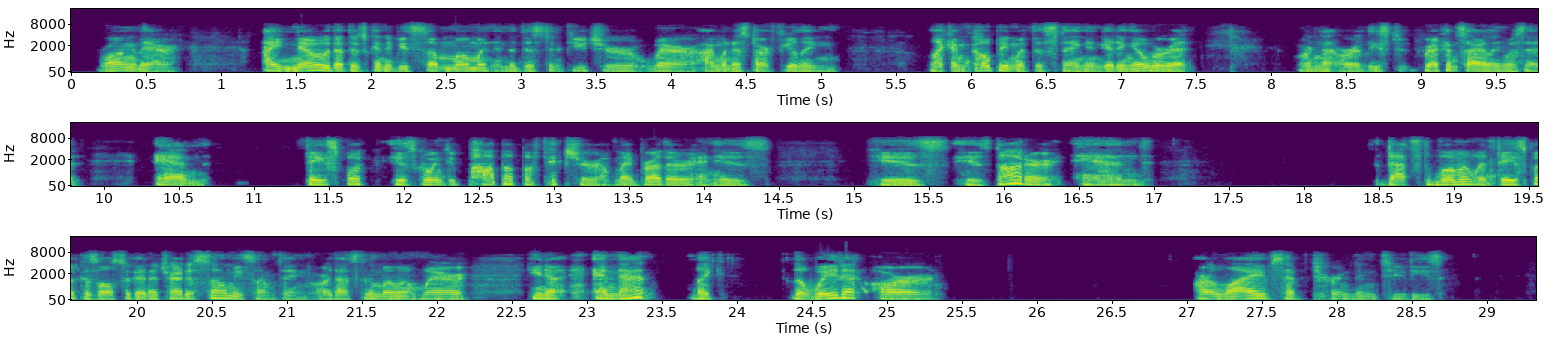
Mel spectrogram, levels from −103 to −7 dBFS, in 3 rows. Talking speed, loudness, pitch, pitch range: 185 wpm, -20 LUFS, 130 Hz, 120-145 Hz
